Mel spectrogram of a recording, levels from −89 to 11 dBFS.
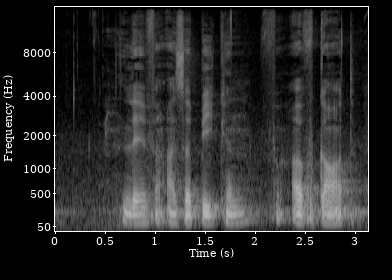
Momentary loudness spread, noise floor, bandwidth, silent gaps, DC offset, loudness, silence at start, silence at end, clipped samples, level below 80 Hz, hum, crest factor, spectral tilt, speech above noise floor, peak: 12 LU; -53 dBFS; 16 kHz; none; under 0.1%; -27 LUFS; 0.5 s; 0 s; under 0.1%; -58 dBFS; none; 18 dB; -5.5 dB/octave; 27 dB; -8 dBFS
